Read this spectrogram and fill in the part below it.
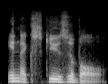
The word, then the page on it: inexcusable: American English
